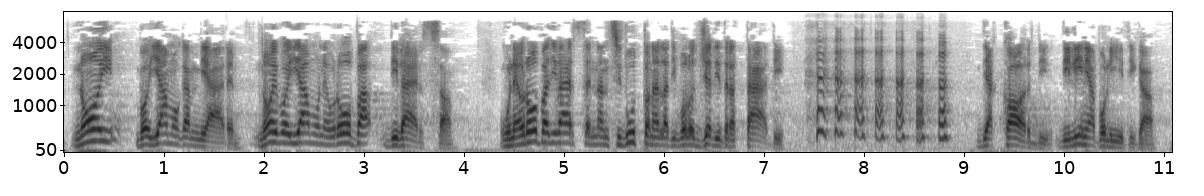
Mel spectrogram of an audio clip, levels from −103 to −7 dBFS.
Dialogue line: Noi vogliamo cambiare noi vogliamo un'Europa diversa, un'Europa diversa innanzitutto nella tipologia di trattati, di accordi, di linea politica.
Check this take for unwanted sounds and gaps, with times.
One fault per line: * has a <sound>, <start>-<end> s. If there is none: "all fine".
* has a laugh, 7.4-9.0 s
